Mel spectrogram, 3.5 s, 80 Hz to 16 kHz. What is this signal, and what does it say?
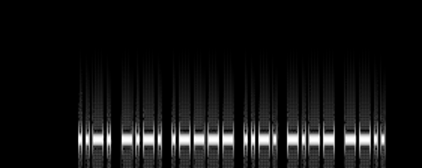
Morse code, heard as a keyed tone, about 40 wpm, 700 Hz. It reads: FC1FYZ
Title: DXCC-100 Call Signs - 6 Characters - 40wpm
